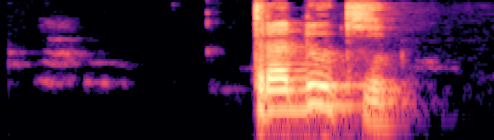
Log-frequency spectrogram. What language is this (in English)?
Esperanto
